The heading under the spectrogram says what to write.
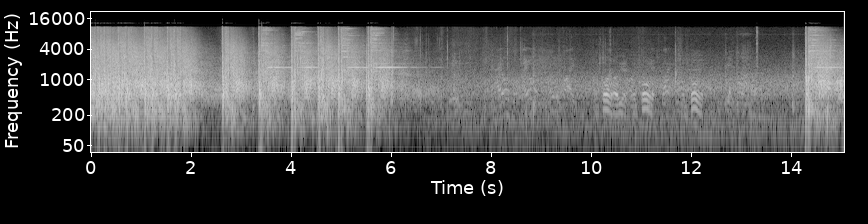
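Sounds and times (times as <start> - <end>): rifle shots: 0.0 - 6.4, 14.3 - 15.0
metallic clang of steel target: 3.4 - 6.5, 14.3 - 15.0
high ringing of struck steel: 3.4 - 7.0, 14.3 - 15.0.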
